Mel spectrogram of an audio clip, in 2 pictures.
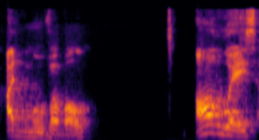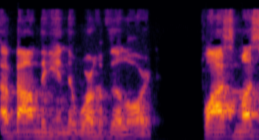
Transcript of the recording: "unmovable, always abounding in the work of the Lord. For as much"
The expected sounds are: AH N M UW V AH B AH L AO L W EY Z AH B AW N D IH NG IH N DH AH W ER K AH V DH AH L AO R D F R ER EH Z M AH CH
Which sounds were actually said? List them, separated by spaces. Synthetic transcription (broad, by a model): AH N M UW V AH B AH L AO L W EY Z AH B AW N D IH NG IH N DH AH W ER K AH V DH AH L AO R D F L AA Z M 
